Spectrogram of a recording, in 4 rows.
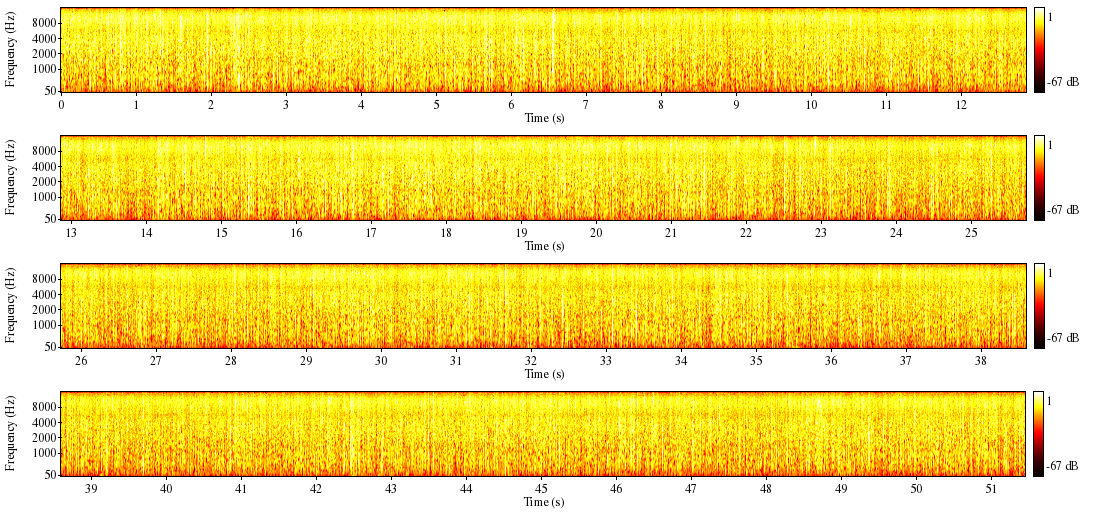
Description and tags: Inside a tent with rain (good for loop)
This was recorded during a thunder night in Skradin (Croatia) in September 2014. A friend and I slept in a tent, but I couldn't with the noise that made the rain. So, I decided to record it with my Zoom H4n...
rain, weather, camping, field-recording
